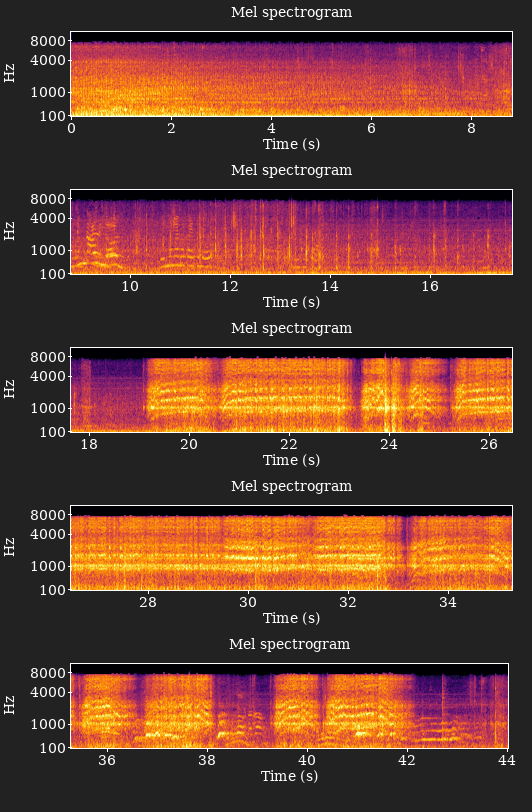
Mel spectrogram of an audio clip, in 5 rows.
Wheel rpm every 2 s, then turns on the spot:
0, 0, 0, 0, 0, 0, 0, 10, 0, 40, 150, 170, 80, 220, 230, 220, 150, 150, 90, 50, 110, 10.
38-40 42-44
